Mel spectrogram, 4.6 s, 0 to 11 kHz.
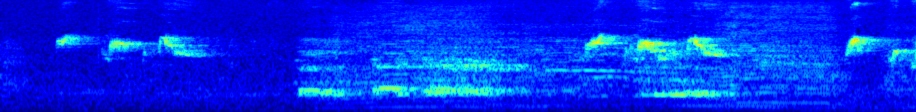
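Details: Red-whiskered bulbul singing as a trapping lure, 1 November 2017. Quick chirpy warbled phrases open the recording and return twice later, over a softer, lower murmur of background sound.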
